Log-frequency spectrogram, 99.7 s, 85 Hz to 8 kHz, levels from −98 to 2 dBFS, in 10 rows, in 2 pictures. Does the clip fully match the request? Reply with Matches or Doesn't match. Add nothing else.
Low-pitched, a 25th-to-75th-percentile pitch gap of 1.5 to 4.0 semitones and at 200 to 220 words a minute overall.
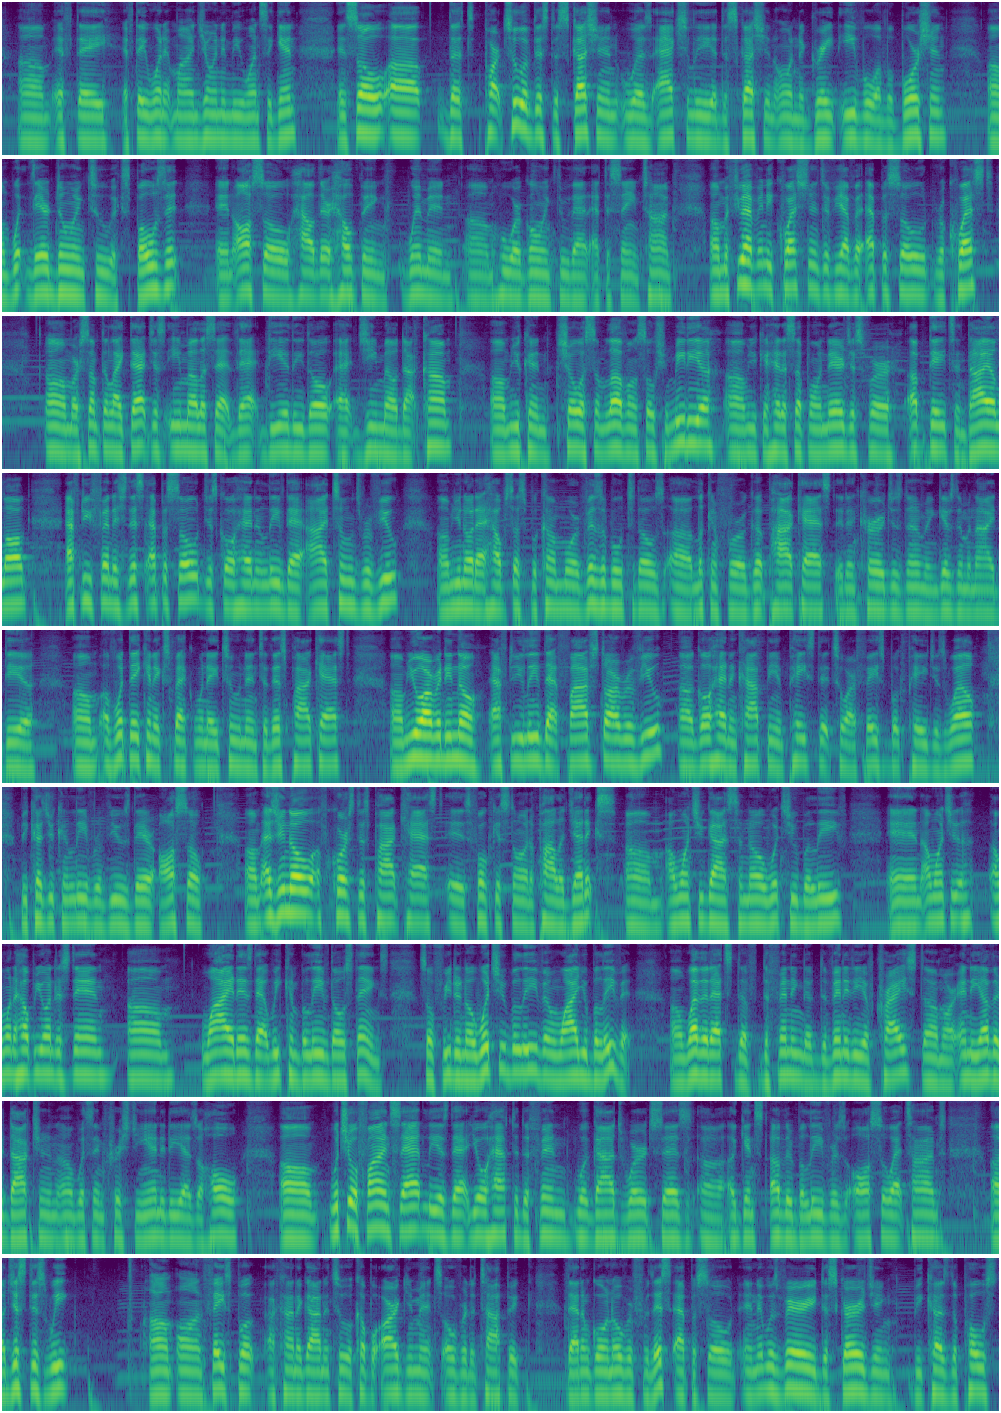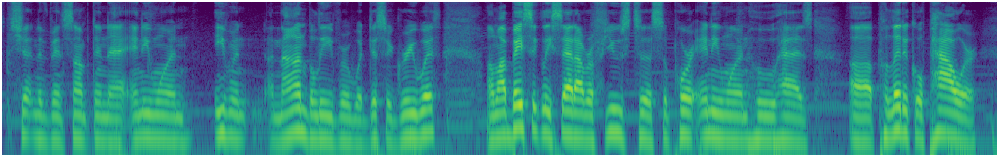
Doesn't match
